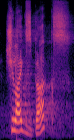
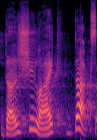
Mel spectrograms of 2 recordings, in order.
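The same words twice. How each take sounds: First: Slow mocking student question with rising tune; wrong grammar demo. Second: Slow, careful Does she like ducks? falling on ducks; correct question model. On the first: Teacher mimics a Brazilian student's bad question, slowly. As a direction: imitate a student asking She likes ducks? with a rise. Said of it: "No, that's horrible English". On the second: Teacher models the correct question for students, slow and clear. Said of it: "I will accept the question when we get some good grammar". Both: Shown as a demonstration.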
